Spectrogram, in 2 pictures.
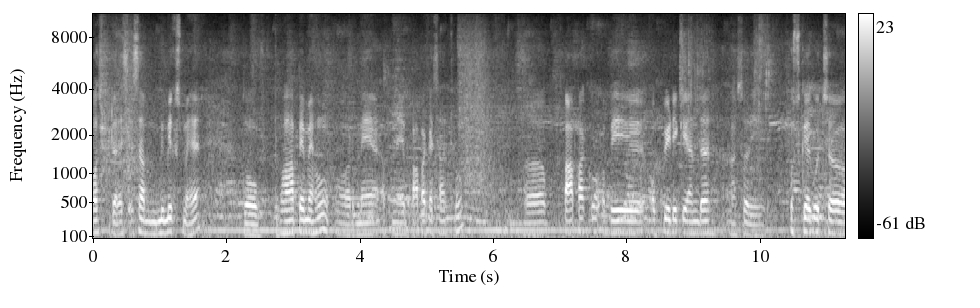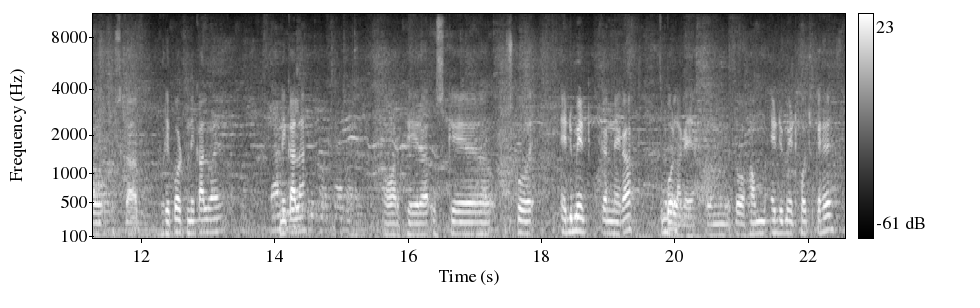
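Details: Stuttering in an adult man on day 65 of a self-directed stammering-control programme of breathing, slow counting and reading-aloud exercises, speaking in a public hospital.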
